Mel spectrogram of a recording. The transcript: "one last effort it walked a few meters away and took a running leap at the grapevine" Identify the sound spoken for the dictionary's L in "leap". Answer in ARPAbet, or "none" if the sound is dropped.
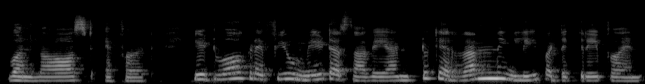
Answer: L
